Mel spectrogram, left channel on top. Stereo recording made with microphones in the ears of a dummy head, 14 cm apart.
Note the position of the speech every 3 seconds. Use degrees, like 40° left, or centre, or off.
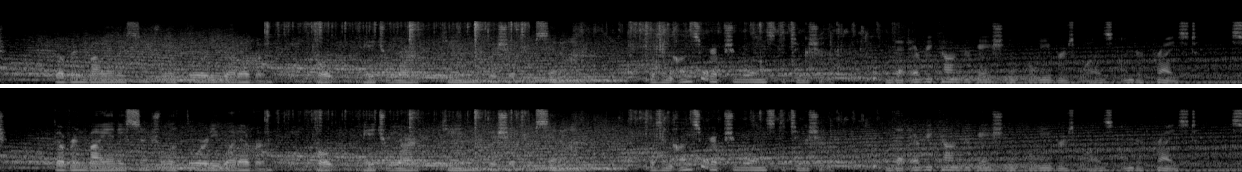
50° right, 20° right, 10° right, centre.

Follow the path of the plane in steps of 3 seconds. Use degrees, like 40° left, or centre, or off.
50° left, centre, 40° right, 50° right.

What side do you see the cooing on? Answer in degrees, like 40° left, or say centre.
30° left.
